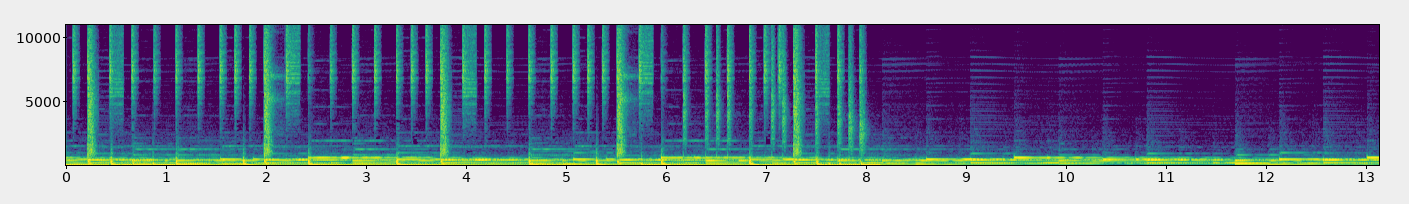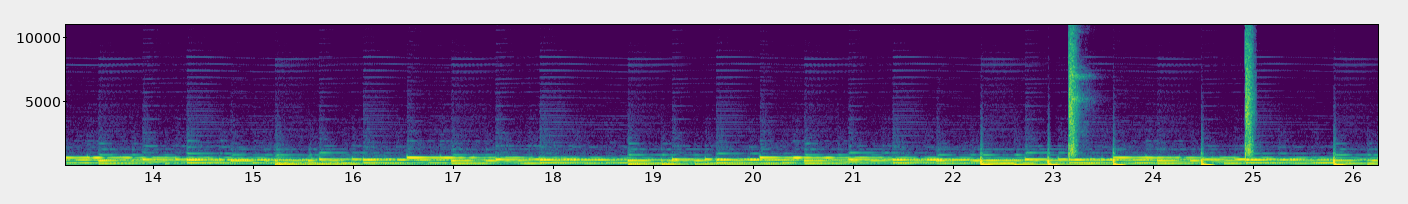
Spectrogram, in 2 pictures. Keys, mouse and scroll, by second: 0.2 shift+click, 1.3-4.9 shift+drag, 5.4-5.7 scroll up 2, 6.8 shift+middle click, 7.6-8.7 shift+drag, 8.8 scroll up 1, 9.2 shift+middle click, 10.0 scroll up 1, 10.3 shift+middle click, 11.8-15.1 shift+drag, 15.2 shift+middle click, 15.4 shift+middle click, 16.5-17.2 shift+middle drag, 17.5-18.7 shift+middle drag, 19.2 scroll up 1, 20.0 shift+click, 20.8 shift+middle click, 21.7-22.2 shift+middle drag, 22.5-23.8 scroll down 4, 22.6 shift+middle click, 23.8 shift+middle click, 24.0 shift+middle click, 24.3 shift+middle click, 24.6-24.9 shift+middle drag, 25.7-26.2 shift+drag.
